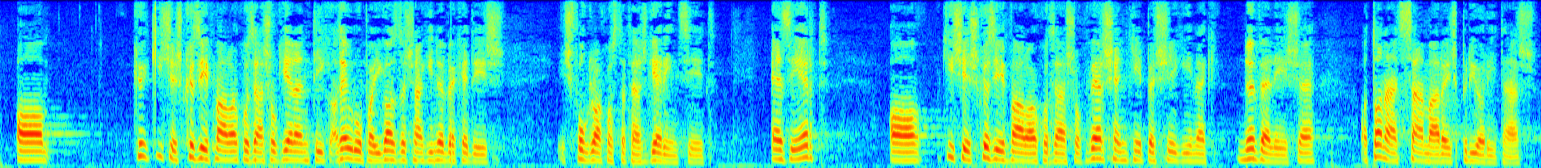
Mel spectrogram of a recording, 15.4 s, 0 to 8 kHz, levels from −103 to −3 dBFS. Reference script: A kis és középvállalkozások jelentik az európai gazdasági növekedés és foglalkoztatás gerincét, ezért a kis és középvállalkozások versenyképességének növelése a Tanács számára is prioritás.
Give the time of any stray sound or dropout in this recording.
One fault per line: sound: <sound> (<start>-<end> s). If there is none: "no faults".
no faults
